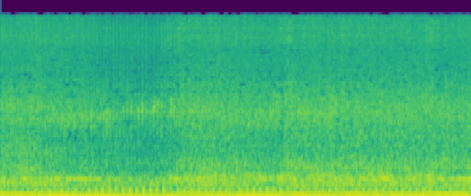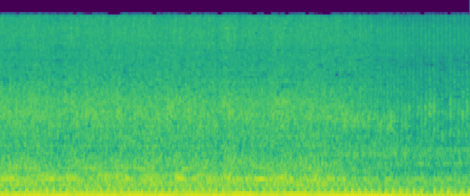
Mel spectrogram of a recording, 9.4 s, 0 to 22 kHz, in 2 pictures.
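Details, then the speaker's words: Brand-new Mitsubishi L300 diesel, after tuning from factory settings for more power and complaint of running hot on the highway: dry, even, strong idle clatter with no roughness, throttle response now immediate and following the pedal without lag. "ini adalah suaranya udah kering tapi tidak kasar dan bertenaga juga khasnya udah kontan kalau pedal dikasih itu mengikuti irama mesin itu mengikuti pedal gas jalur nggak telat"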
